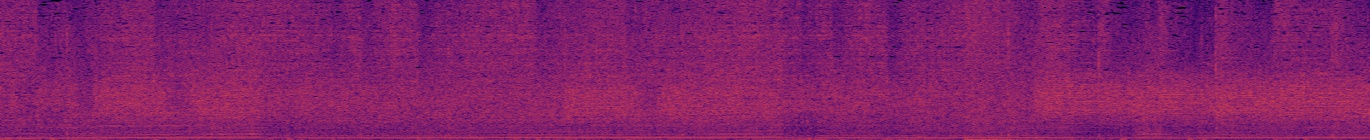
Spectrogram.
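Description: Racing car engines in the video game Crash Time, a sustained steady engine drone with gear-shift dips every few seconds, loud and continuous with road noise and occasional tire sounds.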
